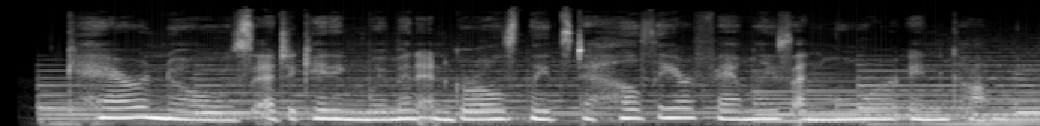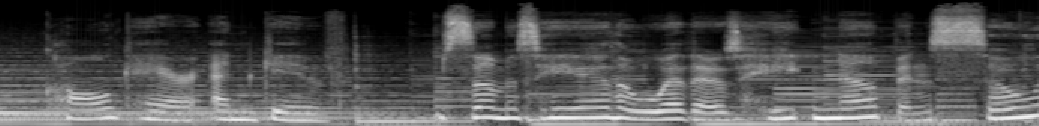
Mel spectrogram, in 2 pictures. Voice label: vintage voice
